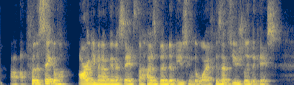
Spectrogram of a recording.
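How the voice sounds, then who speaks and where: Somewhat breathy, a man speaks at a medium pitch with an American accent. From US, Southern California. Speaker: criminal attorney, former prosecutor. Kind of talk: podcast interview.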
